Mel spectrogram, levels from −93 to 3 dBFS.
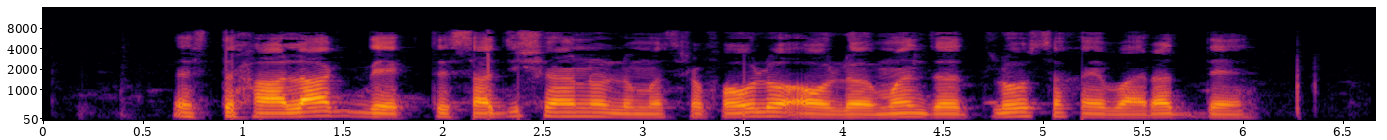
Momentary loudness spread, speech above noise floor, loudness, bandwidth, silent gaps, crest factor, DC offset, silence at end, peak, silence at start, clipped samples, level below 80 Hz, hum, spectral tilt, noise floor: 10 LU; 42 dB; -23 LUFS; 7.6 kHz; none; 20 dB; under 0.1%; 0.65 s; -4 dBFS; 0.65 s; under 0.1%; -64 dBFS; none; -6 dB/octave; -65 dBFS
